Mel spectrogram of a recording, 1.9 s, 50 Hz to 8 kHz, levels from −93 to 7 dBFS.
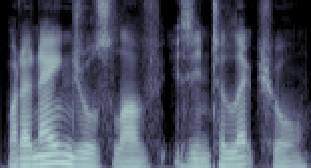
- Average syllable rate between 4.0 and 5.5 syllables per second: No, 5.7 syllables/s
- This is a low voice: Yes, low, 115 Hz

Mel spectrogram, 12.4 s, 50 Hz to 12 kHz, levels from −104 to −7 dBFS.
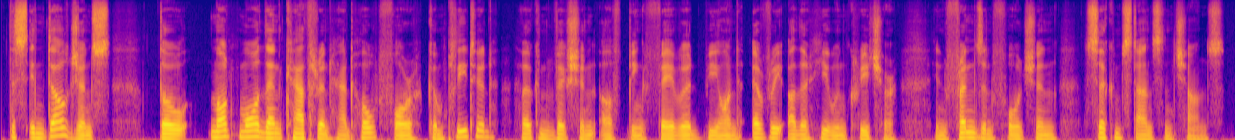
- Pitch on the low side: Yes, low, 105 Hz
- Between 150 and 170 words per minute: No, slow, 135 wpm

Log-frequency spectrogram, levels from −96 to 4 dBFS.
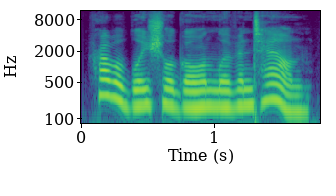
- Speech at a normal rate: No, fast, 235 wpm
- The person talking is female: Yes, female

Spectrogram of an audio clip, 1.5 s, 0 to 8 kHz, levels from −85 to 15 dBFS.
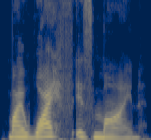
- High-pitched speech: Yes, high, 210 Hz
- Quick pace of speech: No, average, 160 wpm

